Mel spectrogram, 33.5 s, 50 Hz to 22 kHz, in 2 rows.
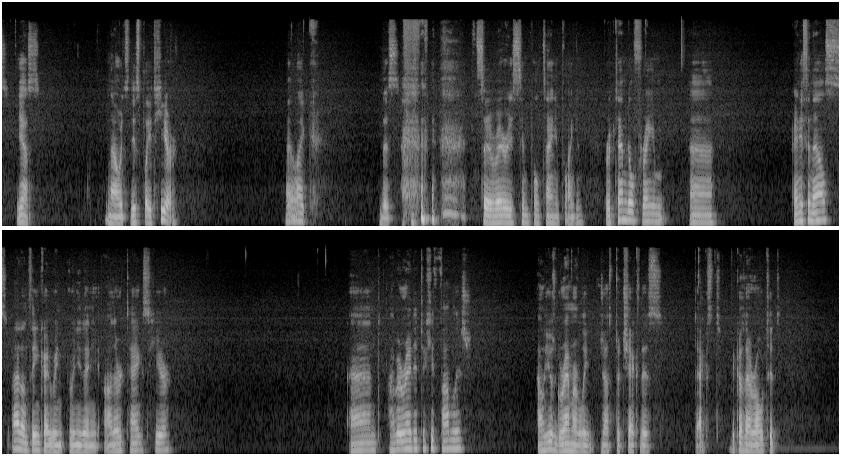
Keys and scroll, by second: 0.1 Right, 28.1 super+c, 30.6 super+c, 31.0 super+Tab.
